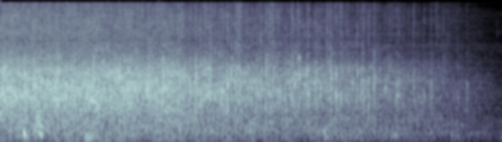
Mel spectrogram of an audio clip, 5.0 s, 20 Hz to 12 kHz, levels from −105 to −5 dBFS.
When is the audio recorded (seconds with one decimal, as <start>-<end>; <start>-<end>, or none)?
none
